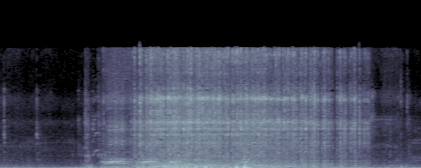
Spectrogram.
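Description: Sewing machine stitching a seam in blouse lining fabric. It starts about a second in, picks up speed, runs steadily and stops shortly before the end.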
